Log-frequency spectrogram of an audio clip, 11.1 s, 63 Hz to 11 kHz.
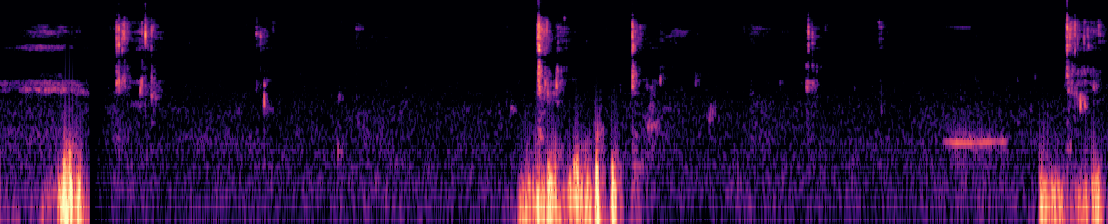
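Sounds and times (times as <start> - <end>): water splashes and drips: 1.0 - 1.8, 2.5 - 3.6, 5.3 - 7.2, 8.0 - 9.0, 10.4 - 11.0
low rumbling bumps: 5.2 - 6.3.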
